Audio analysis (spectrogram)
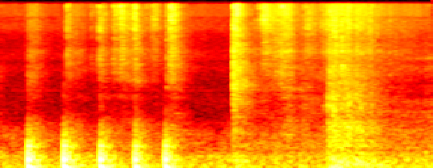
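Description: Five quick, hollow, low-pitched knocks on the crust of a freshly baked homemade hearth loaf of bread, each dying away almost at once. The sound is like someone knocking on a door, showing the loaf is baked through.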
